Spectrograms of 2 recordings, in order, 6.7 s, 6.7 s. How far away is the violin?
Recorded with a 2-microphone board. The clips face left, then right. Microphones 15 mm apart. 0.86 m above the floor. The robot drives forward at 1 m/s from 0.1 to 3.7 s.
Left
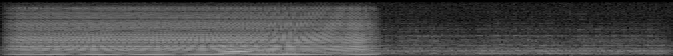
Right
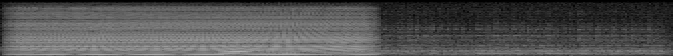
About 3.5 m.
